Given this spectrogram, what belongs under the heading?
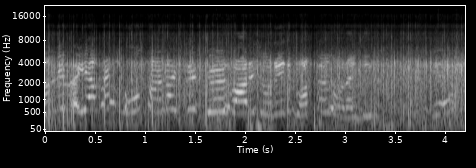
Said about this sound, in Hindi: बारिश इतनी ऐसी हो रही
